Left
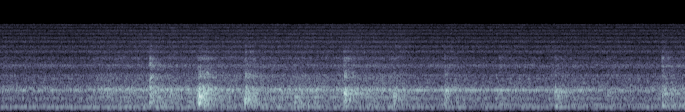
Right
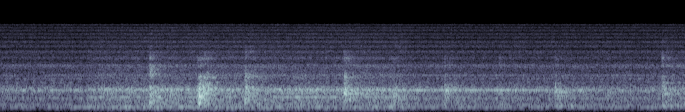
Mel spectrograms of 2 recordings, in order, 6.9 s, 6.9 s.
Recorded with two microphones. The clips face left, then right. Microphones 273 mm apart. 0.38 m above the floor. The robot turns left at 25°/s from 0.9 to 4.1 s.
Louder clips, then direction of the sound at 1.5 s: Even; 10° right (ahead or behind).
